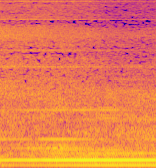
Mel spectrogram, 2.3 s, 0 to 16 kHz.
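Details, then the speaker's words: Pulsar G2319N 2300W/1800W inverter generator, warmed up 5–7 minutes, revving from economy mode to non-economy mode to power a vacuum cleaner: a steady constant hum without hunting, bogging or overloading; normal rev-up under load. "it's revved up back to non-economy mode to handle power output but uh it did so without overloading it"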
